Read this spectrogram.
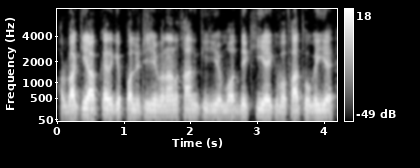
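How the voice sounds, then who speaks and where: A man interpreting callers' dreams on a religious call-in show, calm and advising in a set, formulaic way. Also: mid-range voice.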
